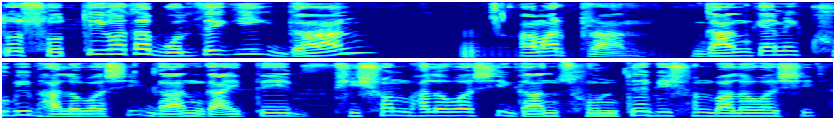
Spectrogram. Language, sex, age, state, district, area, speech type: Bengali, male, 30-45, West Bengal, North 24 Parganas, urban, spontaneous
